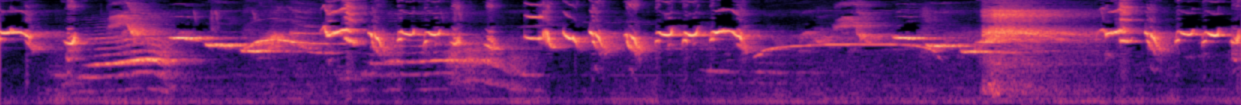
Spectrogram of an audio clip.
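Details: An oriental magpie-robin sings a rich, unbroken stream of varied whistles, trills and slurred notes, with a few harsh scratchy bursts mixed in.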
